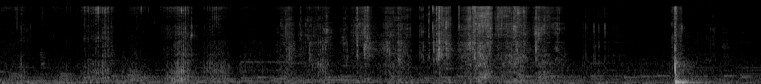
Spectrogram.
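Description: A soft black sesame swirl bread loaf torn apart by hand: a run of crackly tearing and crinkling sounds as the crust and crumb pull open, then one sharp tap near the end.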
